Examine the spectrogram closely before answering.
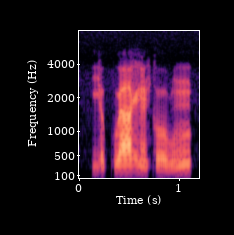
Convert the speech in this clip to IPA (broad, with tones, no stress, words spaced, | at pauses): jə˧kʷaː˦ ɣɛ̃˨koː˨wũ˦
